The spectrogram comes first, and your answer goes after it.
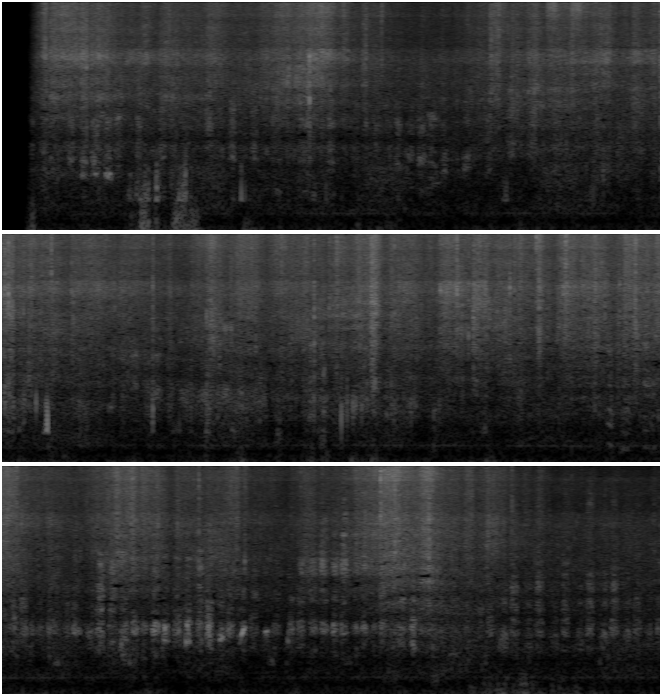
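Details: Male beagle on a morning walk outdoors, panting in quick, uneven breathy bursts of broadband hiss, with louder rustling and scuffing noises scattered throughout.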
